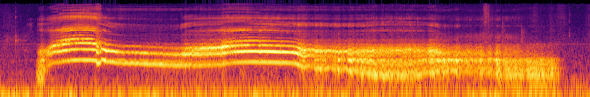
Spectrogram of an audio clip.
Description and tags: Cat howling and growls.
